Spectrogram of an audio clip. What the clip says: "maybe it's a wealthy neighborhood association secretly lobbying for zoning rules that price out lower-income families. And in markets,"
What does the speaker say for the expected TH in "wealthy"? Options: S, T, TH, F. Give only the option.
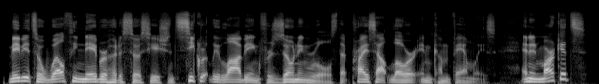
TH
